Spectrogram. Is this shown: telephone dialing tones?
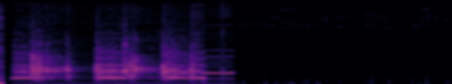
yes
